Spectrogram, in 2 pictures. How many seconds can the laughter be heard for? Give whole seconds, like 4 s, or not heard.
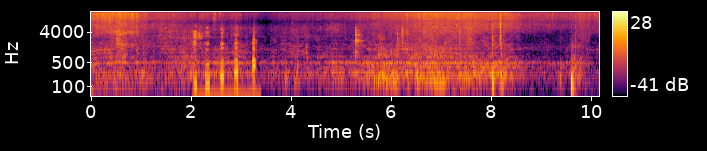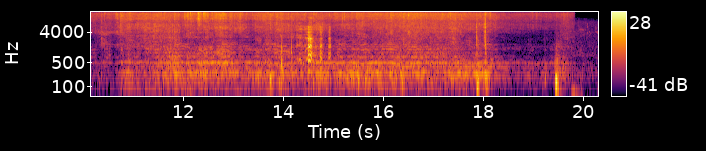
2 s.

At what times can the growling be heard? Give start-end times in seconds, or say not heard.
5.2-7.7.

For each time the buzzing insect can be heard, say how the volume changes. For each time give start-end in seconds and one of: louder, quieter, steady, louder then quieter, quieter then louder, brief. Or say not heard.
0.0-20.2 louder.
